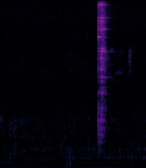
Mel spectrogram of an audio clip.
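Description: Mostly quiet, with one short clink of a spoon against a glass jar about a second and a half in.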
